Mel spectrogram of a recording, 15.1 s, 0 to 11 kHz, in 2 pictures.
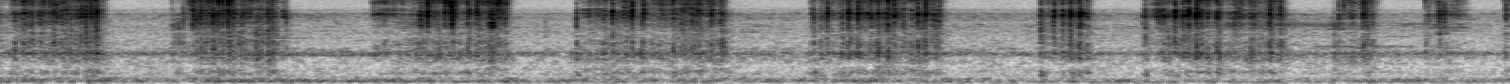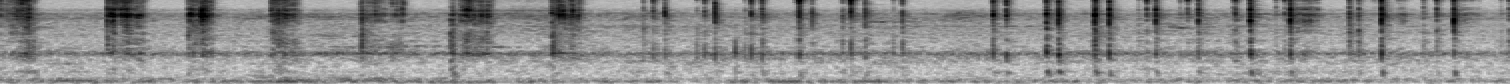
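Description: Long teal nails quickly scratch and tap across the back of a white molded plastic chair, moving over its rose relief pattern, its lattice cutouts and its smooth rim. Rapid, bright rasping bursts come first, then give way to quicker, sharper taps toward the end. A steady tone near 1.2 kHz and a low rumble run beneath throughout.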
